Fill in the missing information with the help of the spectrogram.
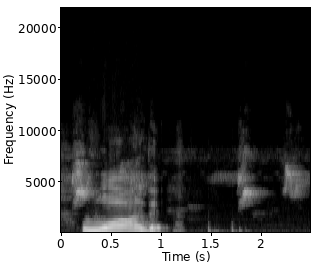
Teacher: நாவோட ஓரப்பகுதி நம்ம வலது அல்லது இடது கடவாய் பற்களில் படும் பொழுது வெளியாகுது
